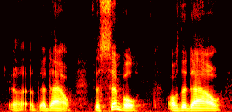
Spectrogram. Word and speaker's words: Tao: beliefs known as the Dao spelled t-a-o but pronounced just like Dow Jones the Dao the symbol of the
